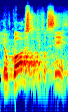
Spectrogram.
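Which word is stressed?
gosto. The word gosto carries the emphasis. It highlights the feeling of liking itself. "Eu gosto, é uma coisa"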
